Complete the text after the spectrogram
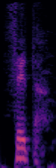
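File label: pronunciation "z", Spanish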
